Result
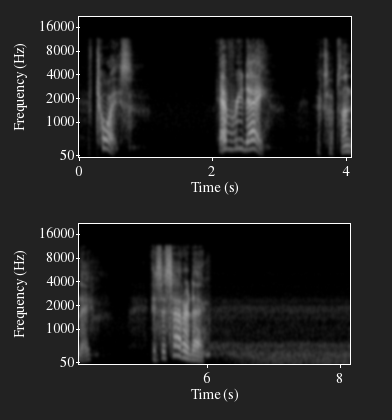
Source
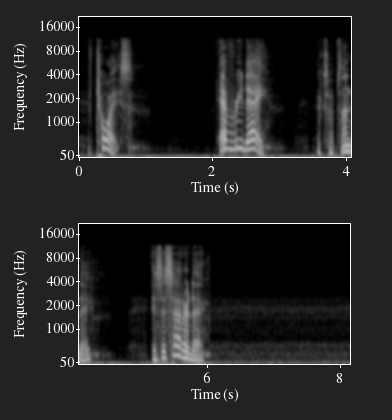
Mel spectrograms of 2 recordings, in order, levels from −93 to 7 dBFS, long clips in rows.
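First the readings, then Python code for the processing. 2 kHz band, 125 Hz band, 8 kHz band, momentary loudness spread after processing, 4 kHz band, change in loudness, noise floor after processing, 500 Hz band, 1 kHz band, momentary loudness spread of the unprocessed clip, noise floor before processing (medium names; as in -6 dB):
+1.5 dB, under -30 dB, 0.0 dB, 16 LU, +0.5 dB, -3.5 dB, -83 dBFS, -11.5 dB, -3.5 dB, 19 LU, -61 dBFS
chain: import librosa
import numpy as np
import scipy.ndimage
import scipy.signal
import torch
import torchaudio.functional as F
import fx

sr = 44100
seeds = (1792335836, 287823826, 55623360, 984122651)

y = fx.dmg_noise_colour(x, sr, seeds[0], colour='brown', level_db=-65.0)
y = fx.filter_sweep_highpass(y, sr, from_hz=1200.0, to_hz=140.0, start_s=5.49, end_s=6.92, q=1.1)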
